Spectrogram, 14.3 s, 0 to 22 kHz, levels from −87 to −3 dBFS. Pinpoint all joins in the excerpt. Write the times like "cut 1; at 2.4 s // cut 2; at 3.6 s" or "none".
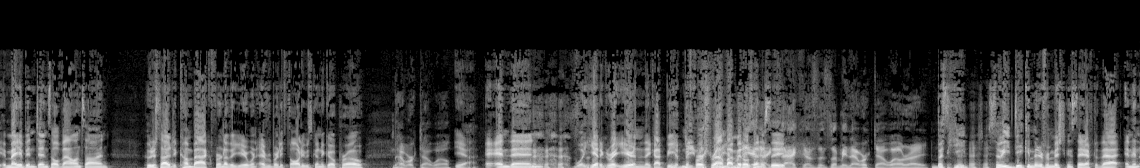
cut 1; at 11.8 s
